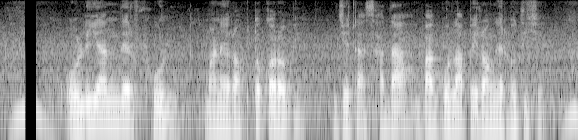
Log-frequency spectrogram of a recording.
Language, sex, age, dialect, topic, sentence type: Bengali, female, 25-30, Western, agriculture, statement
